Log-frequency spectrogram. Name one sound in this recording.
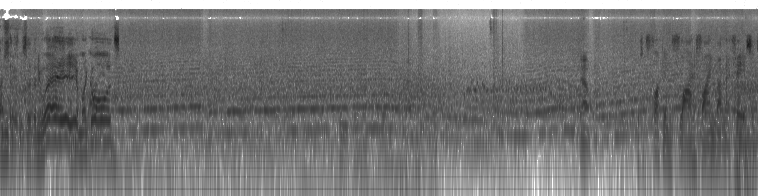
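A racing car engine roars and whines, rising and falling in pitch as it shifts gears.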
